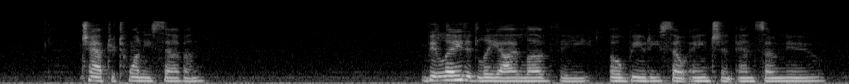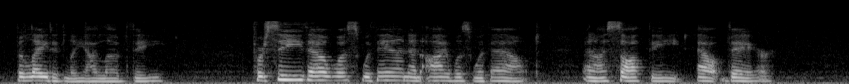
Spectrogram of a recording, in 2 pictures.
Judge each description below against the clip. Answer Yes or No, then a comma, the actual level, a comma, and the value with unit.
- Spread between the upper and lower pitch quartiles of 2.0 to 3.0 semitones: Yes, narrow, 2.4 semitones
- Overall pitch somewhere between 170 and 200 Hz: No, medium, 155 Hz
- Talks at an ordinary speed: No, slow, 115 wpm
